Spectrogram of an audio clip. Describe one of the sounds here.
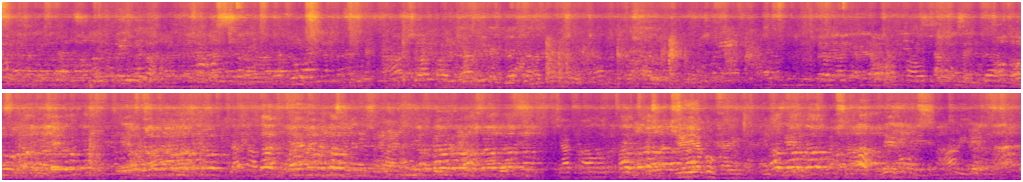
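A crowd of men chatters loudly nearby.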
